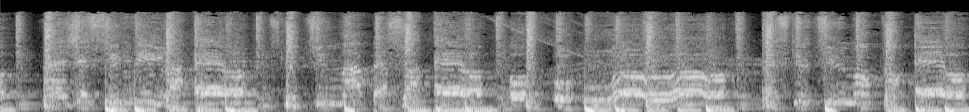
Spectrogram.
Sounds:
music

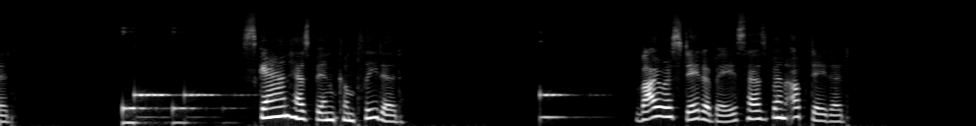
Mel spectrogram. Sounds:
speech

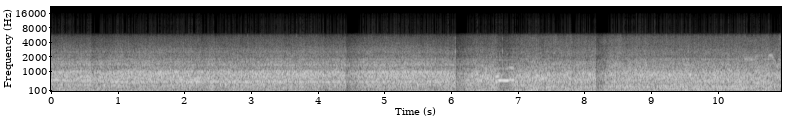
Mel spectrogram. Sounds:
truck
vehicle

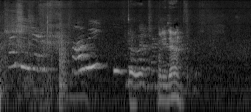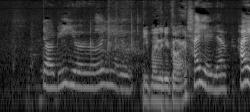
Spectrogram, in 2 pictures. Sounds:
speech

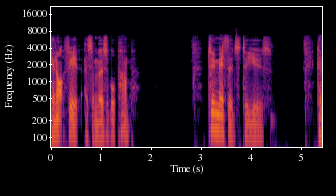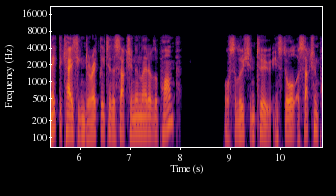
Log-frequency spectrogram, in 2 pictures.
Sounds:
speech

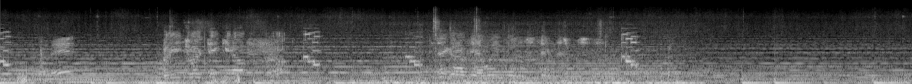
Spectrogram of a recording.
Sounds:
music
speech

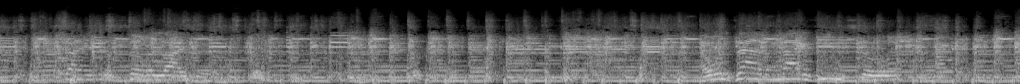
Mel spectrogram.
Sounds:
music

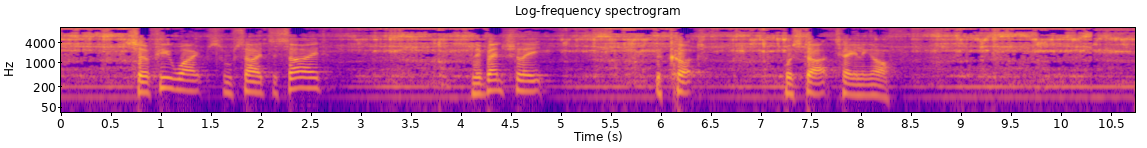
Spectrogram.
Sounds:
speech
tools

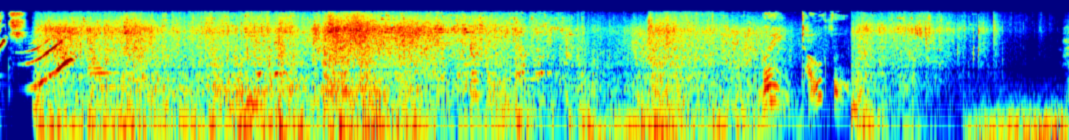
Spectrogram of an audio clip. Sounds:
speech

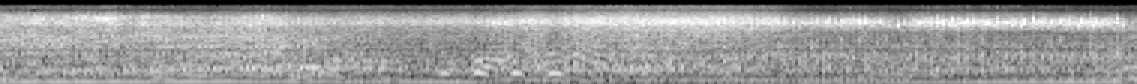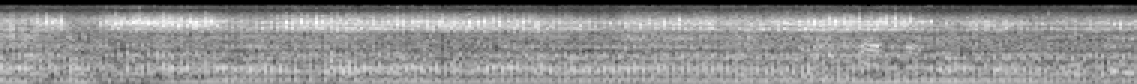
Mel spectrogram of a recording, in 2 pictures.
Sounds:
speech

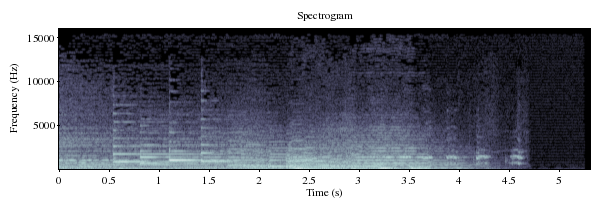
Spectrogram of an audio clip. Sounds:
music

